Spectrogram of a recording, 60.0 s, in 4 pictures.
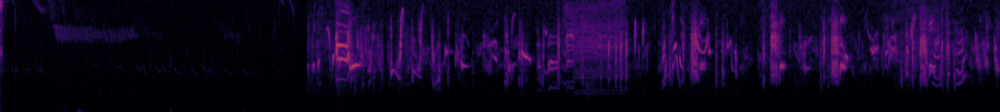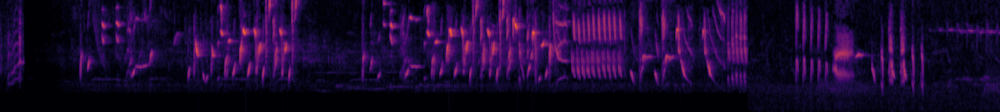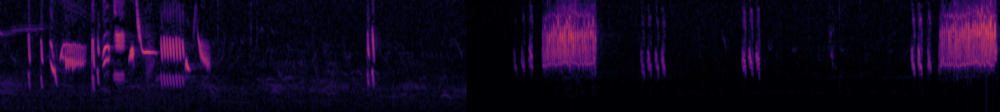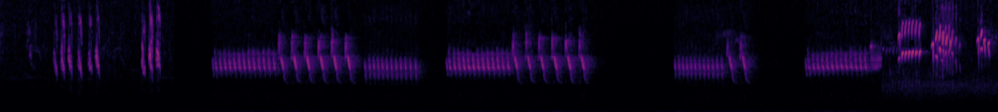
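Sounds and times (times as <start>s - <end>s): songbirds chirping and singing: 4.3s - 37.0s, 43.6s - 47.6s, 48.2s - 54.0s, 55.1s - 56.4s, 57.1s - 59.9s.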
